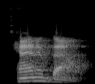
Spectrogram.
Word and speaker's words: Tannenbaum: it again i want to say it right tan about yeah there you go maybe i'm hearing in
